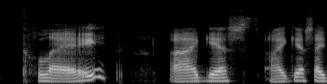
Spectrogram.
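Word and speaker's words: Klee: L E 15 across the Swissborn artist whose name sounds like an art medium. Clay. Clay.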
